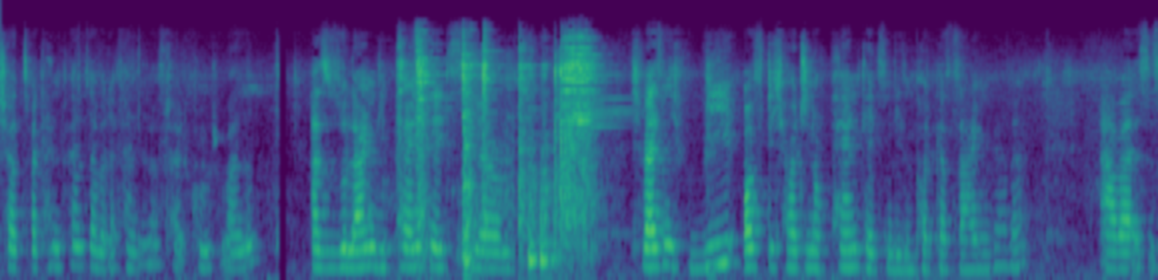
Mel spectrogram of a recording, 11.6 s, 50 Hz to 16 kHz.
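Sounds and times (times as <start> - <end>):
speech: 0.0 - 10.4, 11.0 - 11.5
ringing metallic clatter: 4.0 - 6.3
dishes and cutlery clinking while tidying a kitchen: 4.0 - 6.4.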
